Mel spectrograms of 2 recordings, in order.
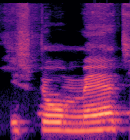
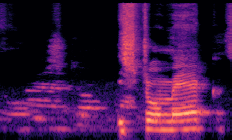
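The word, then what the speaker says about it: stomach: जब सी एच का उच्चारण क्या हो? को क्या हो? क तब उसमें सिर्फ एस लगता है। जैसे इसको क्या पढ़ते हैं? स्टोमेच या स्टोमेक। स्टोमेक इसको क्या पढ़ते हैं? मोनार्क या मोनार्च? मोनार्क मोनार्क पढ़ते हैं।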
